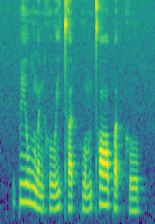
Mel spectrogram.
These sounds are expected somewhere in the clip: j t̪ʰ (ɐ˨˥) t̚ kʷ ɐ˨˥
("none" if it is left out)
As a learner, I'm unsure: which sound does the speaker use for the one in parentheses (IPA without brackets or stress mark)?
ɐ˨˥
